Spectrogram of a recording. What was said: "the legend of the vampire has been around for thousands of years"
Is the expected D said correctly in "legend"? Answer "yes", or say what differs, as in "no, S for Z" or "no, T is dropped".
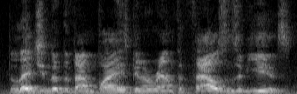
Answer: yes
